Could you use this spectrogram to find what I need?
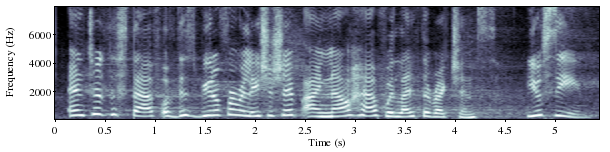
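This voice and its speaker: Noticeable background noise sits behind a woman speaking at a moderate pace. Her high pitch shows ordinary variation, and her loudness stays very even. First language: Spanish. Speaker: youth program participant, student speaker. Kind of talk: prepared testimony speech.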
